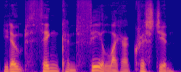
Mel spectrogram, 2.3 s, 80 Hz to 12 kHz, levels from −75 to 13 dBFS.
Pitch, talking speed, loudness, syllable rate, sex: 110 Hz, 210 wpm, -19 LUFS, 4.2 syllables/s, male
